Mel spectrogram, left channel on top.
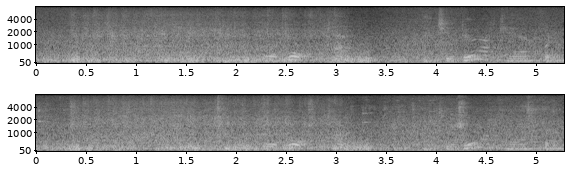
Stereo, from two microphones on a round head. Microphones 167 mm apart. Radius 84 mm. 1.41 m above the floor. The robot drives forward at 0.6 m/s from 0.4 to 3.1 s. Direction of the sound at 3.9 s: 55° left (ahead or behind).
